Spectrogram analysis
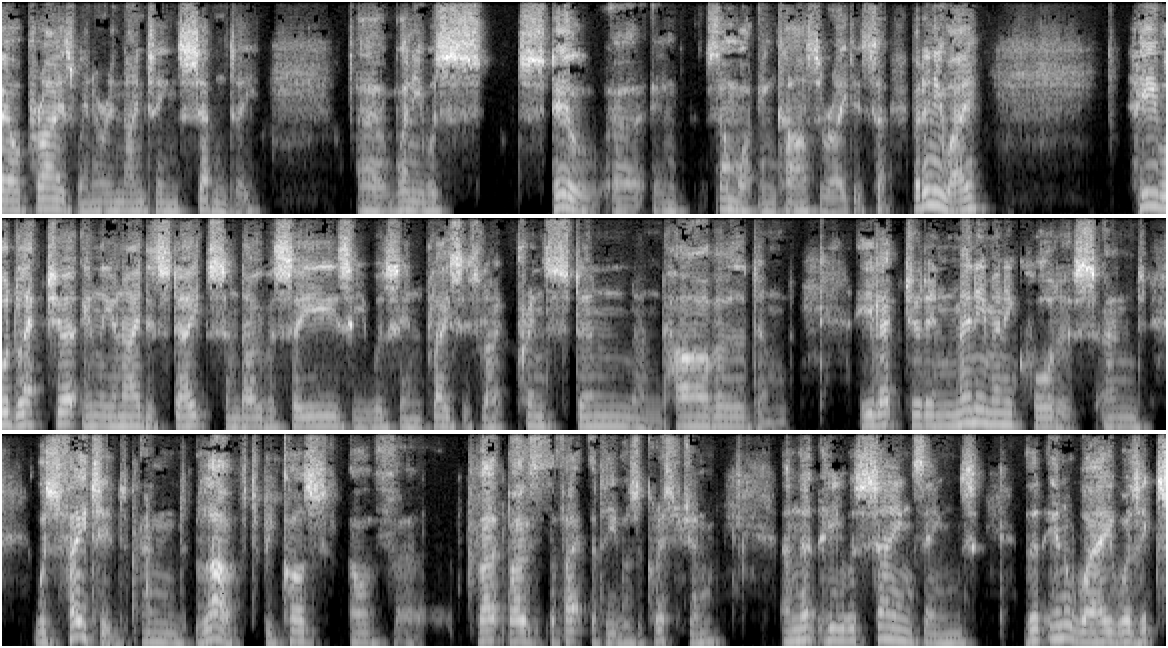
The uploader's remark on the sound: Malaysia Meets (Zoom).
